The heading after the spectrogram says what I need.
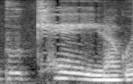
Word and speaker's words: bouquet: 근데 발음은 bouquet라고 읽으면 되고 와인에서 나는 향을 bouquet라고도 해요.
